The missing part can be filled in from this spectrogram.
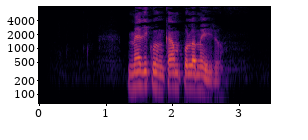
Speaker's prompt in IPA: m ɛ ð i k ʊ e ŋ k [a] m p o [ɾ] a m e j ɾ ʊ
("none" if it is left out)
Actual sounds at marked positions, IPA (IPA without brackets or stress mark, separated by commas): a, l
